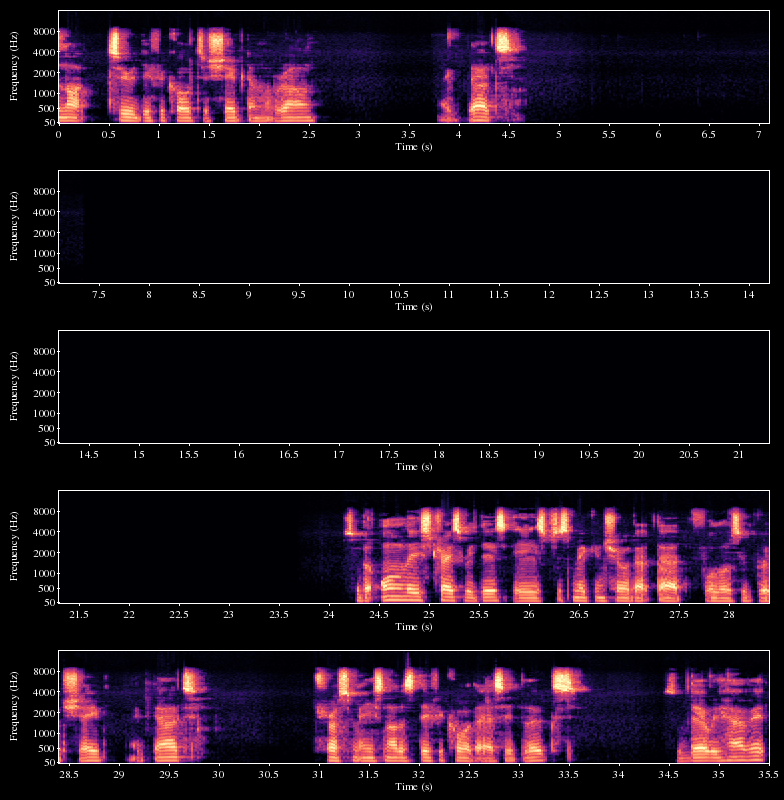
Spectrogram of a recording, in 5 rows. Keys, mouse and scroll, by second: 0.0-0.8 middle drag, 0.8 g, 4.7 g, 5.0 middle click, 6.2 click, 6.5 g, 7.3 shift+click, 7.5 shift+click, 7.7 g, 8.8 click, 9.0-10.2 middle drag, 9.1 g, 9.7 KP_1, 10.2-11.3 drag, 10.8 g, 11.3-11.7 middle drag, 11.7 click, 11.7 middle click, 12.0 g, 12.6-13.9 drag, 13.4 g, 13.9 middle click, 14.0 drag, 14.2 g, 14.7 ctrl+r, 15.3 ctrl+z, 15.8 middle click, 16.1 alt+click, 16.5 g, 17.7-23.0 typing, 17.8 click, 18.1 drag, 18.3-18.8 middle drag, 18.8 click, 18.9-19.3 middle drag, 19.3 click, 19.4-19.9 middle drag, 19.9 drag, 20.0-20.8 middle drag, 20.8 click, 21.7 middle click, 22.6 click, 22.6 middle click, 22.7 click, 23.6 shift+Tab, 26.3 g, 30.5 g, 30.9-33.9 middle drag, 33.9 click, 33.9 g, 33.9 middle click, 34.2 KP_1, 34.8 click, 35.0-35.5 middle drag.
